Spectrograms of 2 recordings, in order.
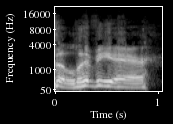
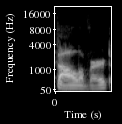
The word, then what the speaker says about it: Olivert: by your favorite Prince Olivier himself I know it's pronounced olivert I I don't care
